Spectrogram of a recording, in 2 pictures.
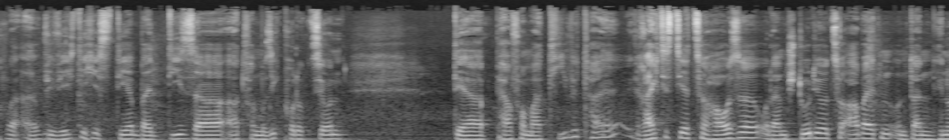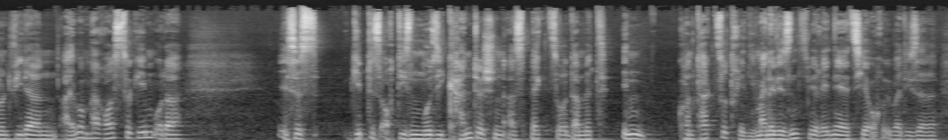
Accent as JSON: {"language": "German", "region": "Berlin", "country": "Germany", "said": "Ich hatte eine Beziehung zu Karlshorst, weil das war unser Nachbardorf. Ich komme aus dem Hans-Loch-Viertel."}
